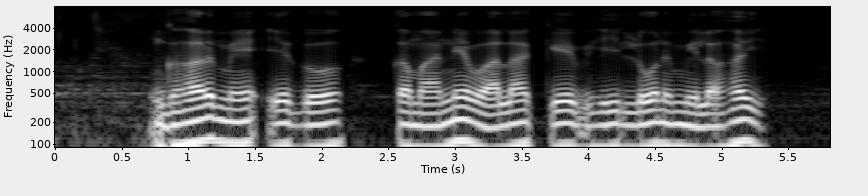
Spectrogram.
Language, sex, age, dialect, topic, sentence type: Magahi, male, 18-24, Western, banking, question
